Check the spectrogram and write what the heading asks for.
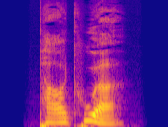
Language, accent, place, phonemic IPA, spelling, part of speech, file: German, Germany, Berlin, /paʁˈkuːɐ̯/, Parcours, noun, De-Parcours.ogg
- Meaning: course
